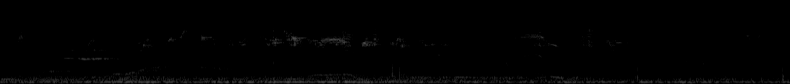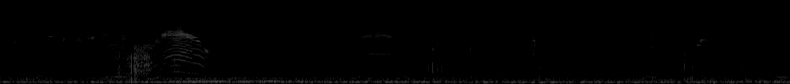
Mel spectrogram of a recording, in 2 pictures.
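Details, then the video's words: Kitten meeting a big cat: a busy run of short, high meows and squeaky calls, some overlapping, with one louder wavering meow in the middle, over low background rumble. "Meowing to Attract Cats Kitten Meets Big Cat"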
